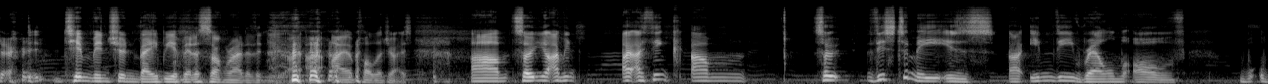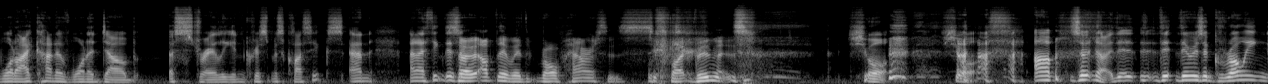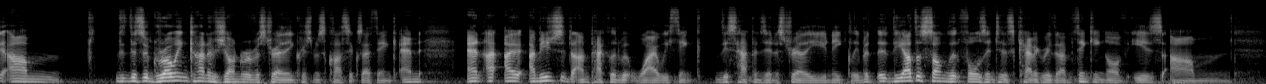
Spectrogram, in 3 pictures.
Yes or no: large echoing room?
no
